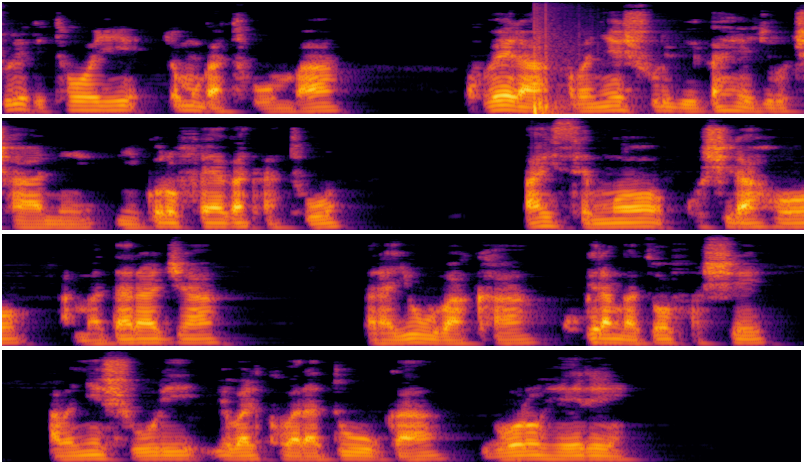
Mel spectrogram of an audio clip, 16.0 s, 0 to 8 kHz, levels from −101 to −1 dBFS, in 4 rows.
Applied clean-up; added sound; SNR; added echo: classical method WPE with log-MMSE.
